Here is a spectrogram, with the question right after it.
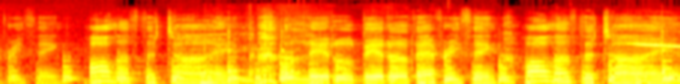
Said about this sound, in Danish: han synger en sang om internettet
